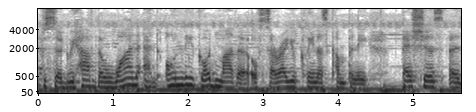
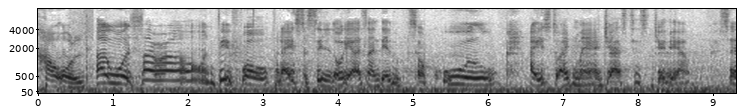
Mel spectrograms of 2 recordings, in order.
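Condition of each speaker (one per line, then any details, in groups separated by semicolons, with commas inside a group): No condition
Cerebral palsy; onset in secondary school, quinine injection affected ENT system; hearing difficulty; voice and throat affected, breathing issues, speaks little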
